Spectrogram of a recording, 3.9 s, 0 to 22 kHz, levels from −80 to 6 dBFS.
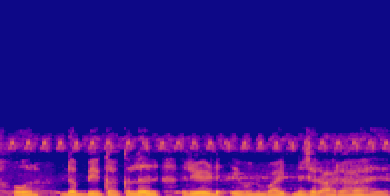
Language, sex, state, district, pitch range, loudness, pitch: Hindi, male, Jharkhand, Garhwa, 125-160 Hz, -16 LUFS, 135 Hz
